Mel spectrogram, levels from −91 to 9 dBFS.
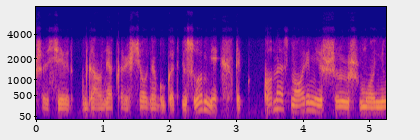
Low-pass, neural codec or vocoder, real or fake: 7.2 kHz; none; real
